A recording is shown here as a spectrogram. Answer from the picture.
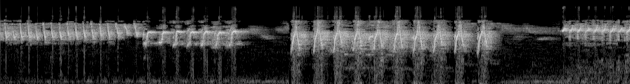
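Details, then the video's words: A bird singing in the ngekek style, called a champion: long bursts of dense, high, rapid chattering trills, broken by a brief pause near the middle and resuming loudly, with no other clear sounds. "INI DIA JAGONYA NGEKEK"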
